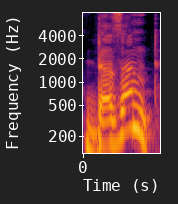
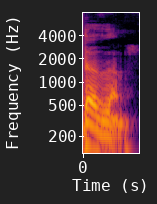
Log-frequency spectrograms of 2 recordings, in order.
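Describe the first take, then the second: First: The final t sound is pronounced. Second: The final t sound is dropped.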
